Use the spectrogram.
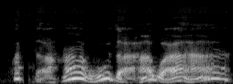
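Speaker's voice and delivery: swooping up and down, baffled; exaggerated confused stammer, pitch seesawing high; mock bafflement. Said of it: "it's literally, it's like".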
